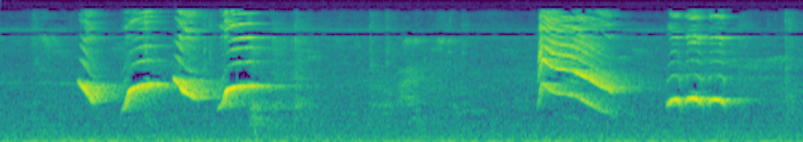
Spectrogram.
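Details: Clear laughingthrush singing, four quick loud downslurred whistles in a row, a short gap, then a long sweeping descending note and a few wavering whistles.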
